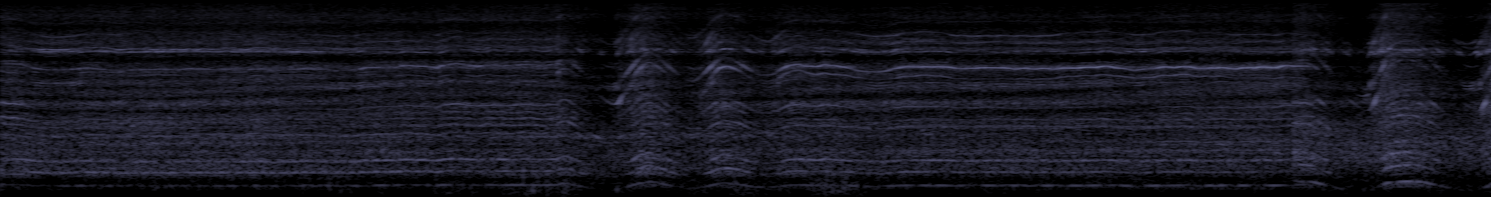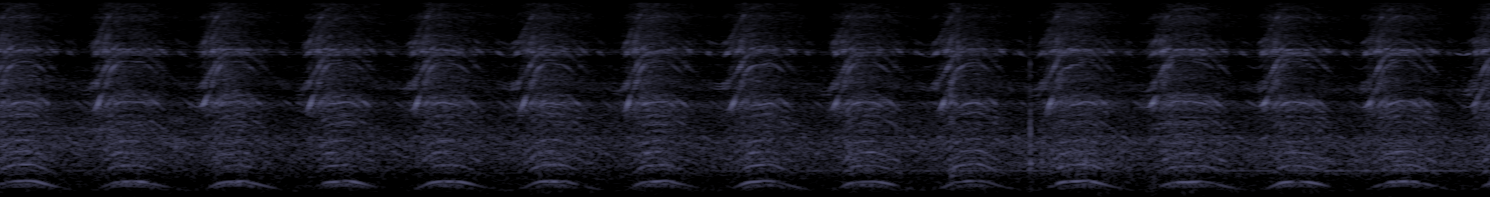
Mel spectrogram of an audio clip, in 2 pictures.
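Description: Multirotor drone's electric motors and propellers whining in a hover, steady at first. About halfway through, the pitch and loudness start rising and falling about once a second as the motors surge and ease. These are fast altitude oscillations from too high an altitude speed I gain in the AutoQuad flight controller.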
